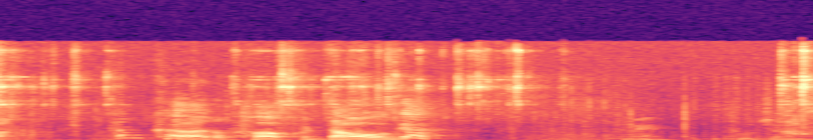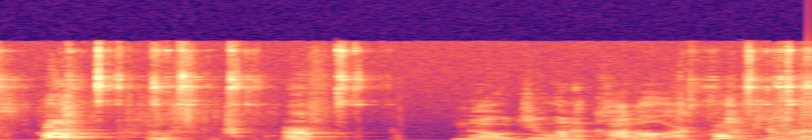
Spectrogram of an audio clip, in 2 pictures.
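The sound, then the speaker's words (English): A dog barks, one sharp bark standing out among shorter yips and whines, while a person talks over and between the sounds. “Our next Reddit post is woof. Bark.”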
